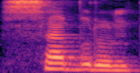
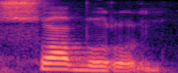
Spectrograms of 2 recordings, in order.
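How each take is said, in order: First: The first s sound is light and thin. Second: The first s sound is heavy and emphatic. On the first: The speaker calls it wrong. "सीन की आवाज़ नहीं निकालनी" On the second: The speaker calls it right. "सौत की निकालनी है"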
